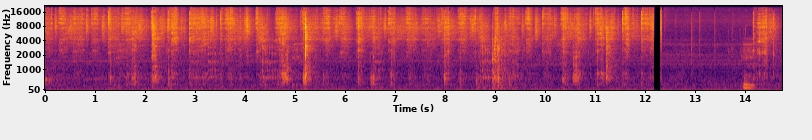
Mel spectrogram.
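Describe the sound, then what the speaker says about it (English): Ragi and mixed grains frying in a pan over a high flame, with repeated scraping and clinking strokes of a utensil as they are stirred, fairly close and steady throughout. "The raw smell must go. Till then you have to fry it nicely."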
